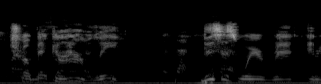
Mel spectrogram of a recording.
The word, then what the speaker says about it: trabeculae: It is made up of a mesh-like network of tiny pieces of bone called trabeculae, pronounced trabeculae.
